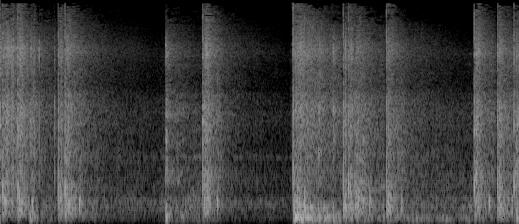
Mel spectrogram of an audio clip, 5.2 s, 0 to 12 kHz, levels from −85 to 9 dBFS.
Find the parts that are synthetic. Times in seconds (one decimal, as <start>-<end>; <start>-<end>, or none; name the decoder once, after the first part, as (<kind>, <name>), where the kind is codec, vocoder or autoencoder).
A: 1.3-4.4 (vocoder, BigVGAN v2)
